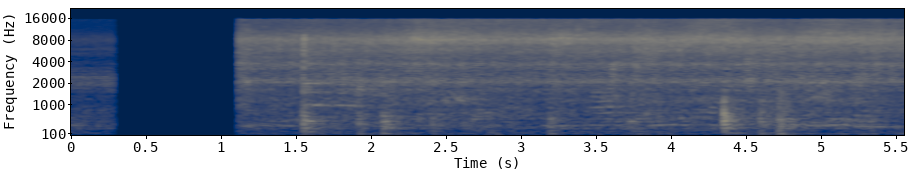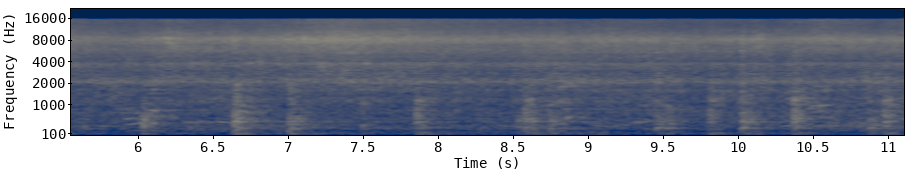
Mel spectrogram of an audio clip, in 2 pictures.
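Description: Chicken curry sizzling as it fries down in its masala (the bhuna stage) in a metal pan, stirred with a spoon that scrapes and knocks against the pan. The sizzle starts about a second in, after a brief silence.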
